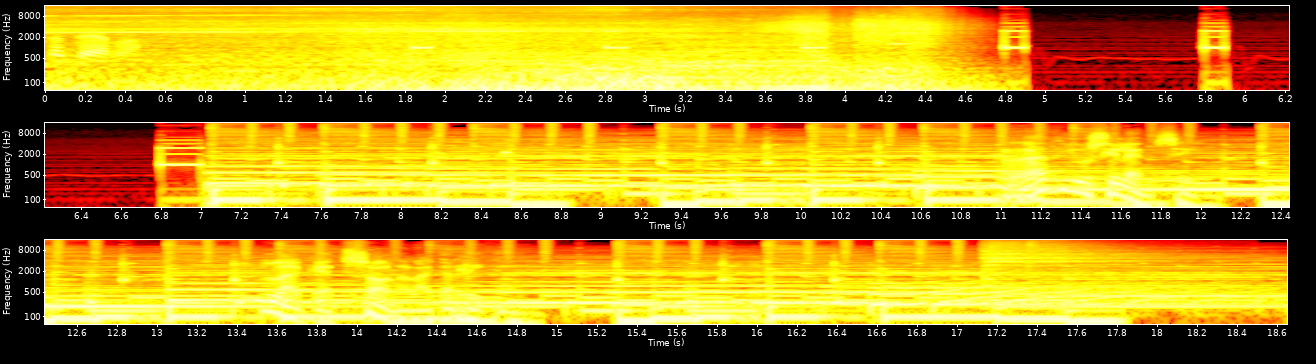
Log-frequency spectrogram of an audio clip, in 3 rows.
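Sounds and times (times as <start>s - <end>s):
spaceship taking off with jet-like roar: 0.0s - 4.7s
bright electronic music with repeated tones: 7.0s - 18.6s
speech: 11.2s - 12.2s, 13.6s - 14.8s.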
